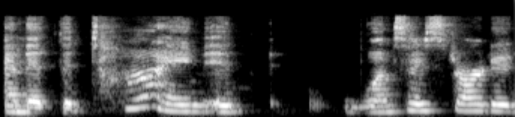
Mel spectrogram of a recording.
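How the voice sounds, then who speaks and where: The pace here is fairly slow. An unremarkable speaking voice shows ordinary pitch variation. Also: woman. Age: 60s. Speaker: product user sharing success story. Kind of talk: testimony.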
